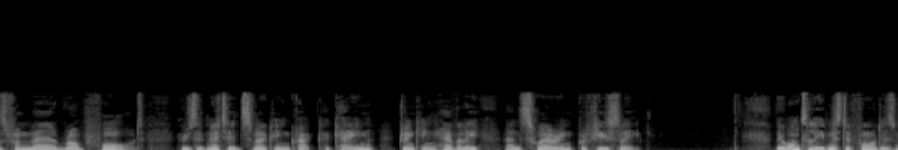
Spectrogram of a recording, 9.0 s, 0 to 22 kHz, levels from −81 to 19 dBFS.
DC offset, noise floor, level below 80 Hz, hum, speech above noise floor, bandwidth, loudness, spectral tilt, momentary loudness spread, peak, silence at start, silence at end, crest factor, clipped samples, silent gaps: under 0.1%; -70 dBFS; -58 dBFS; none; 48 dB; 8.8 kHz; -23 LUFS; -7.5 dB/octave; 9 LU; -6 dBFS; 0 s; 0 s; 16 dB; under 0.1%; none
